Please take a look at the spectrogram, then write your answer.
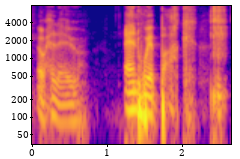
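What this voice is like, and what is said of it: Posh British character voice. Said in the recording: “Do Johnny English's voice ... just a posh British accent”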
